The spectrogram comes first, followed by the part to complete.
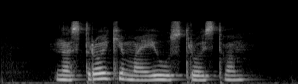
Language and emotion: Russian, neutral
